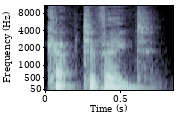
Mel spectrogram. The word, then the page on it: captivate: British English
